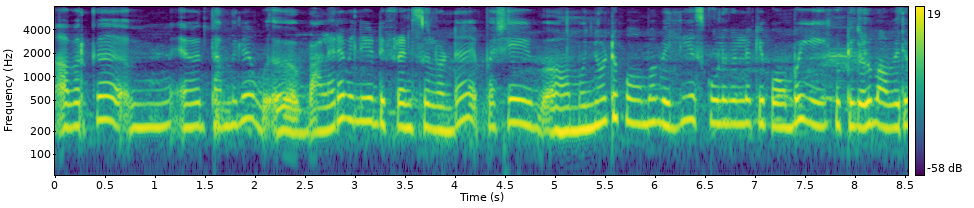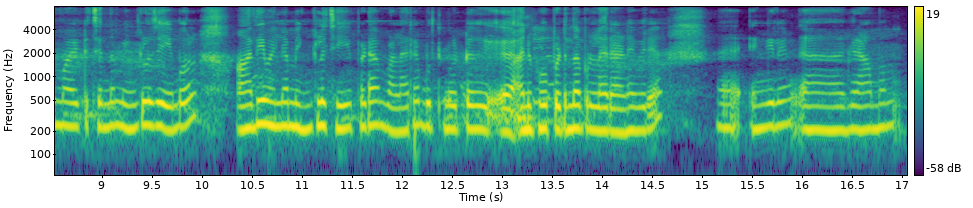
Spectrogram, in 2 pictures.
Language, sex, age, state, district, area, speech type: Malayalam, female, 30-45, Kerala, Thiruvananthapuram, urban, spontaneous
